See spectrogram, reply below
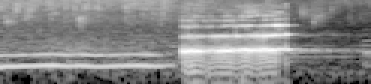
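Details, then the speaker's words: A single loud, throaty belch in a health-awareness skit warning that frequent burping may signal acidity, bloating, indigestion or chest discomfort; burping. "बार-बार डकार आना या [संगीत] gas को सिर्फ normal समझ कर नजरअंदाज मत कीजिए।"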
